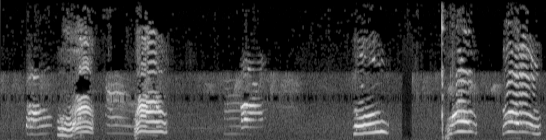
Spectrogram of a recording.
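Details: Domestic cat calling at night for a mate, giving a rapid series of loud meows, some short and some drawn out, arched in pitch with rich harmonics, about eight calls separated by brief silences.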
